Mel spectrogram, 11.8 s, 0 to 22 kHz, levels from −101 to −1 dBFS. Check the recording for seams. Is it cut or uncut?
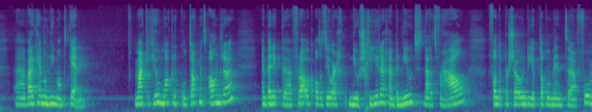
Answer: uncut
